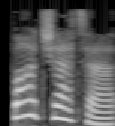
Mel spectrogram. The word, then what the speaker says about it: barchetta: Barchetta, Italian pronunciation, barchetta, which translates as little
